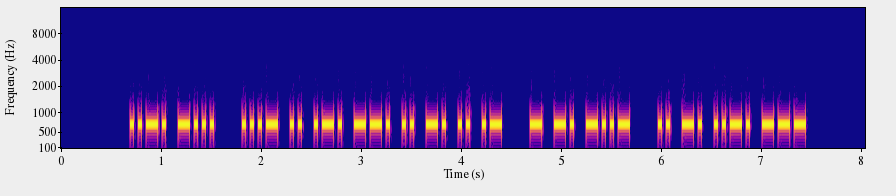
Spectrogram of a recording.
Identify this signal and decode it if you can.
Morse code, heard as a keyed tone, about 30 wpm, 700 Hz. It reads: FB VIRGINIA TNX INFO
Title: K1USN SST QSO Practice 30wpm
